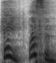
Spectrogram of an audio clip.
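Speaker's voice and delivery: very high squeaky voice. Quoting a fairy from a Zelda game: Navi voice from Zelda. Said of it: "it's from a Zelda game".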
